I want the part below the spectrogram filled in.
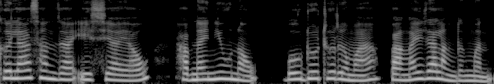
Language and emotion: Bodo, neutral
